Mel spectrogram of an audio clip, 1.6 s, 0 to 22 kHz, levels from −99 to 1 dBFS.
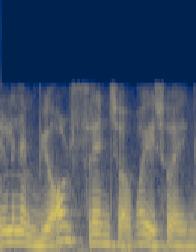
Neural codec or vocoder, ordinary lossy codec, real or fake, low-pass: none; Opus, 64 kbps; real; 5.4 kHz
